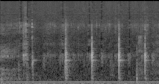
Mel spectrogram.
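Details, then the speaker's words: EZGO golf cart Robin engine, hard to start and low on power, torn down with a visible large piston-to-wall gap; sharp, hollow clacks about twice a second as the loose piston rocks in its worn bore, piston slap. "Yep. You can hear it. Piston slap."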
